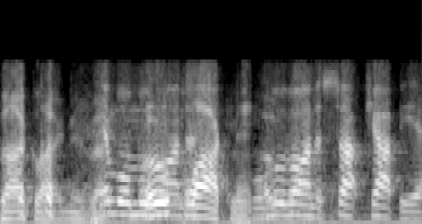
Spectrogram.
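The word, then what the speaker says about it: Ochlockonee: When I came here 8 years ago, OCH generally is pronounced Ock. I called it Ocklackney until they beat me over the head, and it's Oaklackney.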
